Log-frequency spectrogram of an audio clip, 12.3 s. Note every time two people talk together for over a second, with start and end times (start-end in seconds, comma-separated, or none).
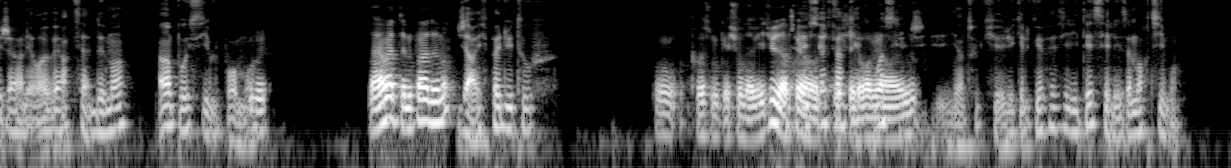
7.9-9.2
